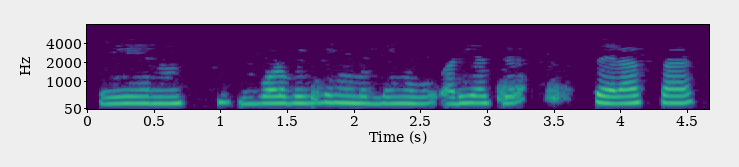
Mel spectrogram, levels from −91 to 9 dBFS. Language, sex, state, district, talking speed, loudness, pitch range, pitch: Bengali, female, West Bengal, Malda, 75 wpm, -26 LUFS, 235-250 Hz, 240 Hz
